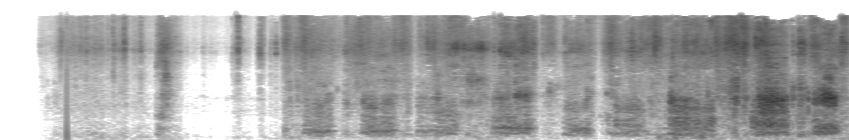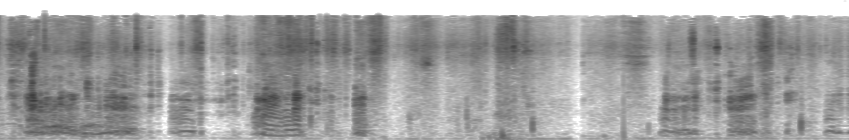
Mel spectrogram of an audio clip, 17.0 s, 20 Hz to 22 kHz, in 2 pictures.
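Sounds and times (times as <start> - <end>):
dogs growling: 3.0 - 12.4, 15.1 - 16.9.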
